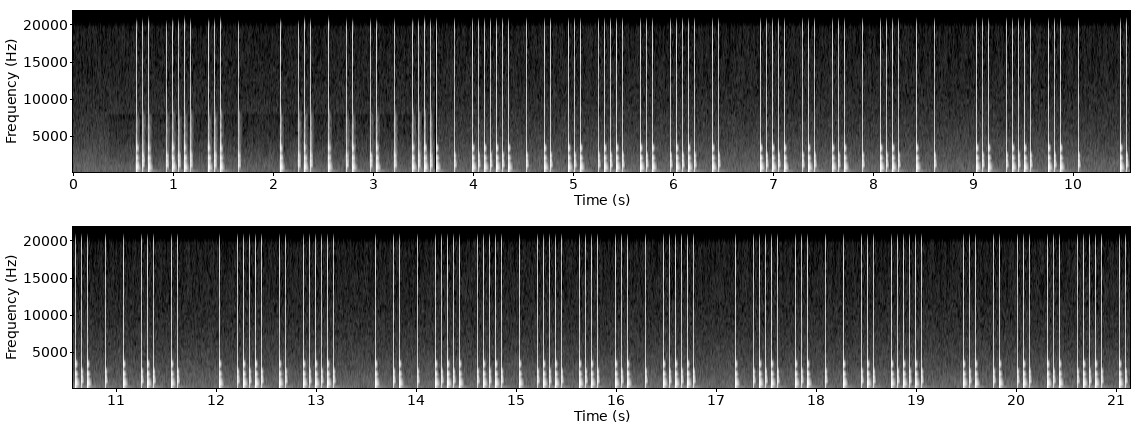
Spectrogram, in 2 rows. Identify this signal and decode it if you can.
Morse code (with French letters), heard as a telegraph sounder, machine-sent, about 20 wpm. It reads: LA NOUVELLE FAIT LA UNE DES MÉDIAS DANS …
